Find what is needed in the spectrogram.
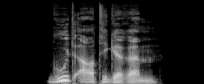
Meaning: strong dative masculine/neuter singular comparative degree of gutartig
- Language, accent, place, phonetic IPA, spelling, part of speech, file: German, Germany, Berlin, [ˈɡuːtˌʔaːɐ̯tɪɡəʁəm], gutartigerem, adjective, De-gutartigerem.ogg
